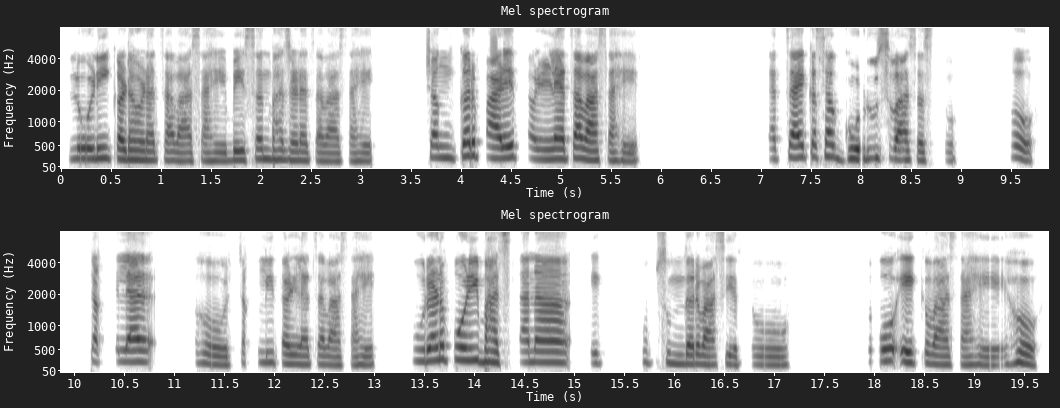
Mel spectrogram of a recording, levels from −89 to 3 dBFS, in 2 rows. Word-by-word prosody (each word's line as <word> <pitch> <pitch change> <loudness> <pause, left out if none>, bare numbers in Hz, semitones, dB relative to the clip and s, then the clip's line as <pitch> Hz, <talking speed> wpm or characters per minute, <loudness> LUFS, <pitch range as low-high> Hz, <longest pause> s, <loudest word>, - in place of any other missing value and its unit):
लोणी 220 +1 +3
कढवण्याचा 195 -3 +2
वास 175 0 -4
आहे, 175 0 -4
बेसन 205 +3 0
भाजण्याचा 185 -3 -3
वास 170 0 -5
आहे. 170 0 -6 0.6
शंकरपाळे 245 0 +3 0.2
तळण्याचा 215 +1 +3
वास 195 -2 +4
आहे. 175 -2 -4 1.3
त्याचा 215 +3 +2
एक 245 +1 +1
असा 260 +1 +1 0.2
गोडूस 215 +1 +2
वास 195 -1 0
असतो. 180 0 -7 0.6
हो. 215 -7 -3 0.5
चकल्या 245 0 +2 0.6
हो 185 -4 -3
चकली 225 0 -9
तळल्याचा 190 -2 -2
वास 170 -1 -4
आहे. 175 +1 -5 0.4
पुरणपोळी 270 +2 +3
भाजताना 230 0 +1 0.5
एक 210 -1 -10 0.4
खूप 220 -2 -17
सुंदर 195 -2 -1
वास 180 0 -2
येतो. 175 -1 -7 0.8
तो 250 +1 +1
एक 220 -1 +2
वास 180 -3 -2
आहे 175 0 -5 0.3
हो. 210 -5 +2
205 Hz, 110 wpm, -29 LUFS, 180-230 Hz, 1.3 s, वास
